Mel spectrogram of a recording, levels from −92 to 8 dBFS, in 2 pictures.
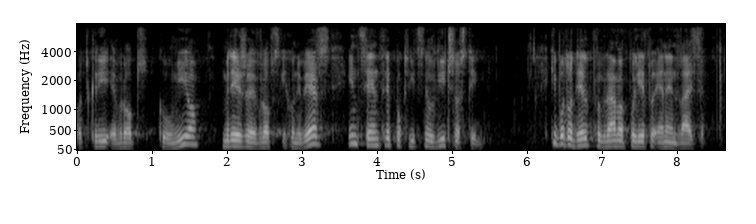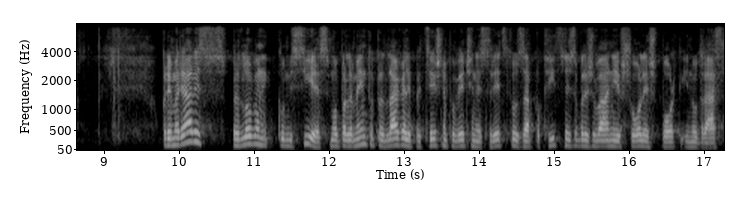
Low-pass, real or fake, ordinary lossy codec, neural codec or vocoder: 7.2 kHz; fake; none; codec, 16 kHz, 4.8 kbps, FACodec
